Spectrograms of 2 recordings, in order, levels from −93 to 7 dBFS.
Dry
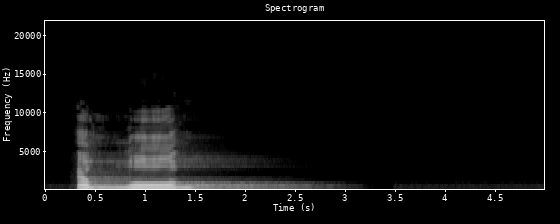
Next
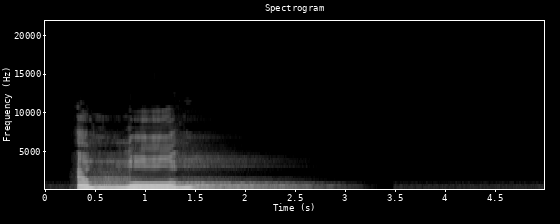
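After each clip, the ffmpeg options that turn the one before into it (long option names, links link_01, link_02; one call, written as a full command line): ffmpeg -i in.wav -filter_complex "[0:a]acrossover=split=390[link_01][link_02];[link_02]acompressor=threshold=-26dB:ratio=6[link_03];[link_01][link_03]amix=inputs=2:normalize=0,volume=4dB" out.wav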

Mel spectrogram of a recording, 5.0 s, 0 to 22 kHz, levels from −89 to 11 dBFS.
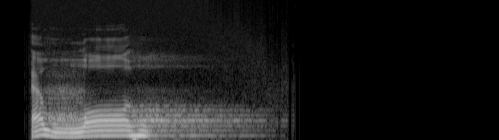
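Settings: ffmpeg -i in.wav -af "alimiter=limit=-16dB:level=0:latency=1:release=34,acrusher=bits=9:mix=0:aa=0.000001,volume=6dB" out.wav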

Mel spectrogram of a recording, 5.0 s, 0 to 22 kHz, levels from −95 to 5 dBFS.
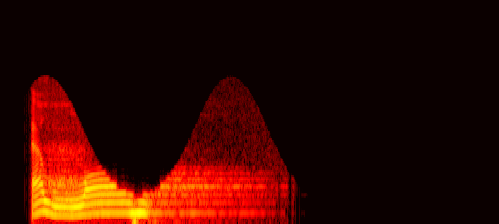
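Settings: ffmpeg -i in.wav -af "acrusher=bits=7:mode=log:mix=0:aa=0.000001,aecho=1:1:203:0.0708,afftfilt=real='re*lt(b*sr/1024,380*pow(6200/380,0.5+0.5*sin(2*PI*0.54*pts/sr)))':imag='im*lt(b*sr/1024,380*pow(6200/380,0.5+0.5*sin(2*PI*0.54*pts/sr)))':win_size=1024:overlap=0.75,volume=-6.5dB" out.wav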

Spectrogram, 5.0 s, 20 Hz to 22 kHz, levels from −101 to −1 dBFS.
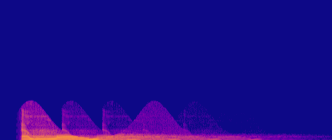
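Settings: ffmpeg -i in.wav -af "aecho=1:1:606|1212|1818|2424:0.141|0.0692|0.0339|0.0166,volume=-2dB" out.wav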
